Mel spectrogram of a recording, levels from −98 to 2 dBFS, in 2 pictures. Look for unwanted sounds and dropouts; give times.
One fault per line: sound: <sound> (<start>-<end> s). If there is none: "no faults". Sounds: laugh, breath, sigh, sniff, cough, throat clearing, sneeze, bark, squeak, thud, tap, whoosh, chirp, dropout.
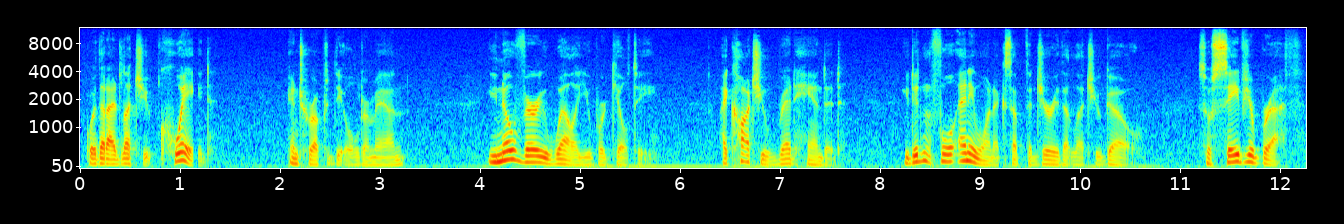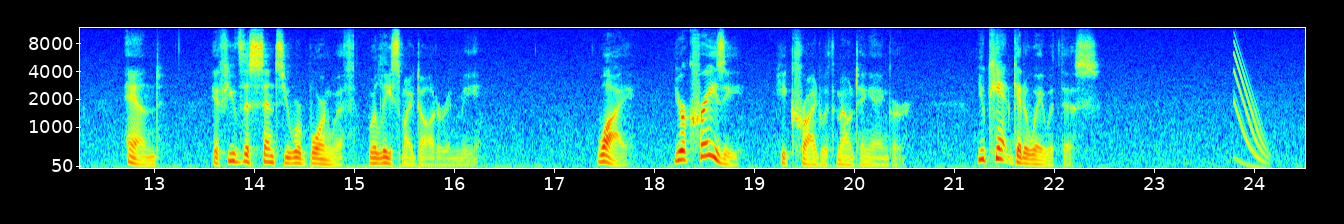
sound: dropout (1.1-1.2 s)
sound: chirp (23.8-24.2 s)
